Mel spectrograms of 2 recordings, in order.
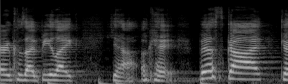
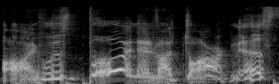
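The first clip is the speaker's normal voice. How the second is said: high, weird, swooping monster-villain voice; 6 semitones higher than usual. Picking characters, the speaker attempts a Bane impression. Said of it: "I can't do Bane".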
